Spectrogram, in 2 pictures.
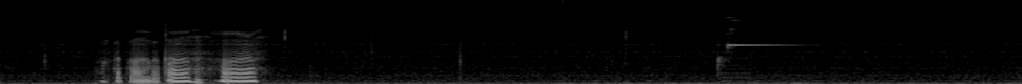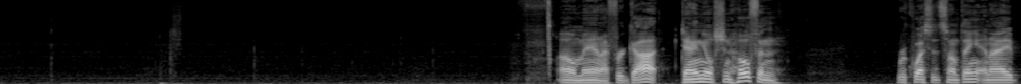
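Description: A young man speaks calmly and close into a microphone, with pauses.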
